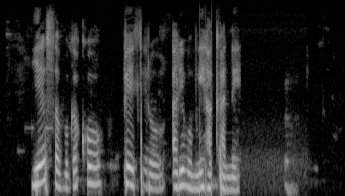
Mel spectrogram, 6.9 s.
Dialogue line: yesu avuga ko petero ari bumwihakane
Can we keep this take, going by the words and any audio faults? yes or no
no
